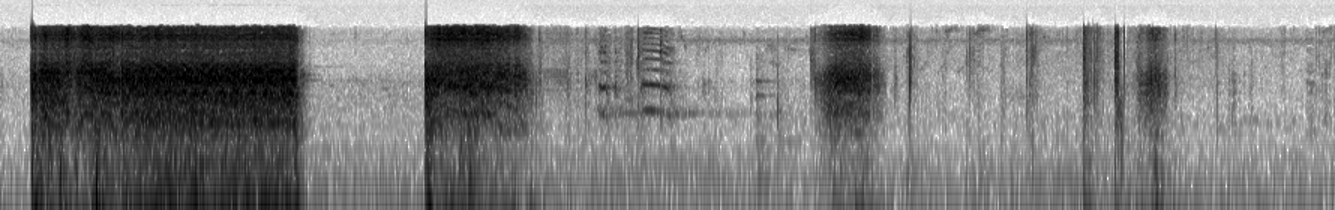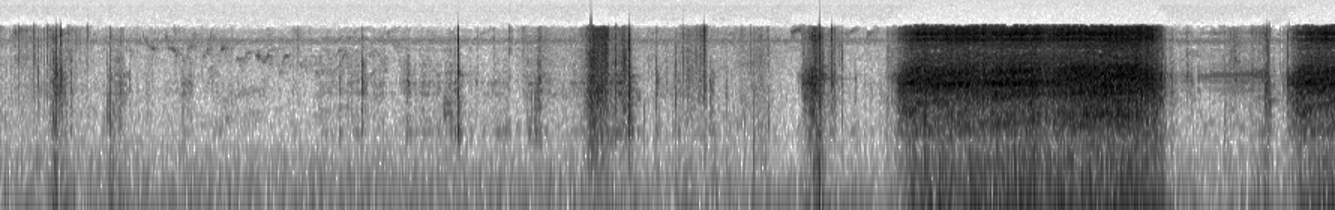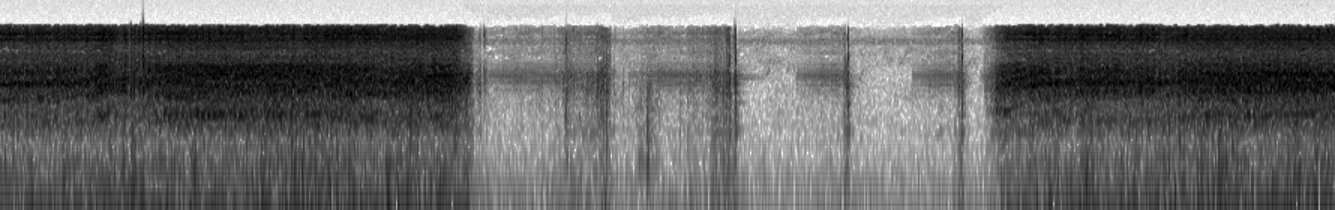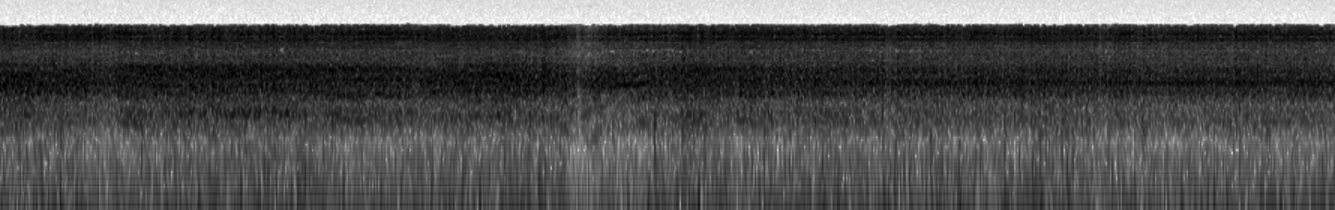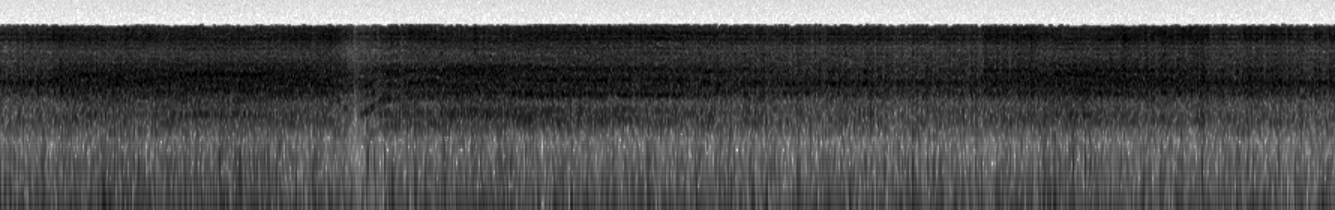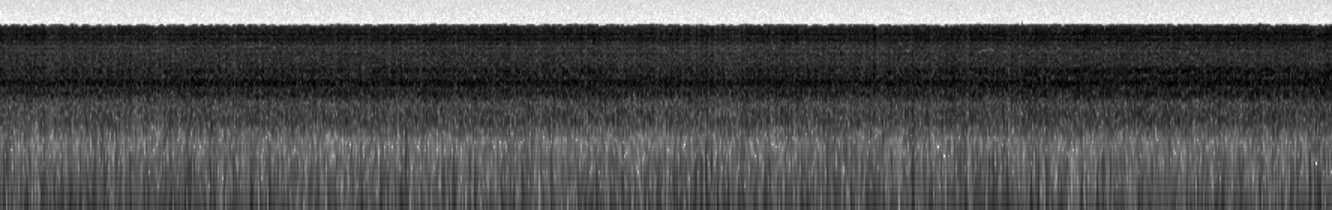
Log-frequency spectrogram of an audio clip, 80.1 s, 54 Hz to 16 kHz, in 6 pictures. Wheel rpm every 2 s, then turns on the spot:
50, 110, 90, 0, 20, 0, 0, 0, 0, 0, 0, 90, 90, 110, 160, 130, 0, 0, 90, 160, 160, 160, 150, 150, 160, 160, 160, 160, 140, 160, 160, 160, 160, 160, 160, 160, 160, 160, 160, 160.
none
